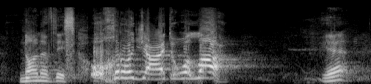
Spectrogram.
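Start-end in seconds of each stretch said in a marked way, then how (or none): 0.8-2.4 very high, shrill, scolding scream. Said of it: "don't shout or scream".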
